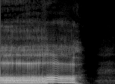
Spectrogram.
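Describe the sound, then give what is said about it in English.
A voice imitates a barbarian battle yell: one loud, sustained, throaty roar lasting about a second, holding a steady pitch before dipping slightly and cutting off abruptly, followed by a faint trailing breath. “So it's the same thing, like yelling during their fights, just like the barbarian yell.”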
